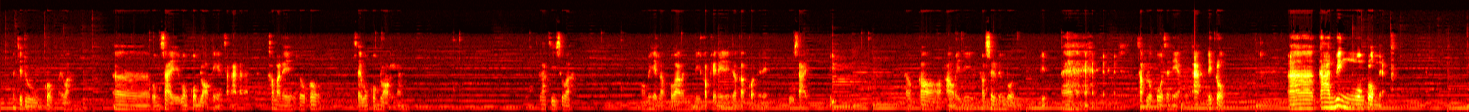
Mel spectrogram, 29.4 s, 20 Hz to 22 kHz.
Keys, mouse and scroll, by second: 2.9 click, 3.1 click, 7.4 click, 8.9 click, 10.5-11.9 drag, 12.3-13.5 drag, 15.8 click, 17.1 click, 19.0 click, 19.6-20.2 drag, 21.1 click, 24.1 click.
